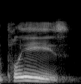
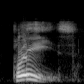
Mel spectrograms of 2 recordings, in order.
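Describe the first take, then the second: First: Raised, pleading please; emotional plea. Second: Much louder and higher pleading please; emotional plea. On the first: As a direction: beg them, getting worked up. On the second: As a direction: cry out the plea, really begging. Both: Real, not acted. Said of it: "Sorry, I got emotional about that".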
